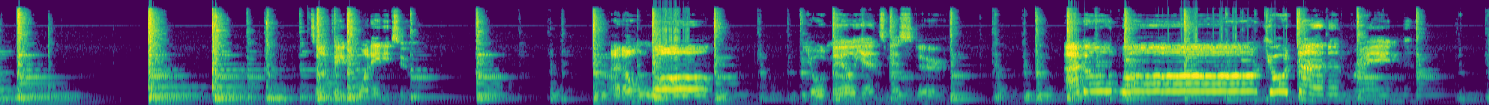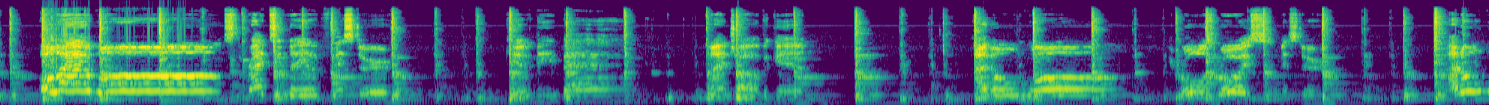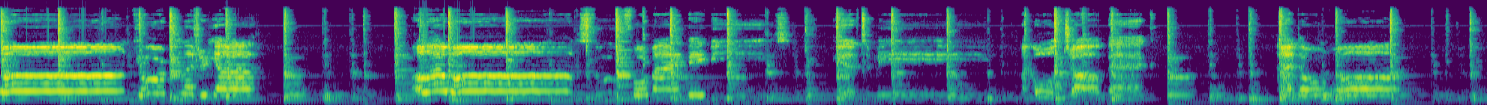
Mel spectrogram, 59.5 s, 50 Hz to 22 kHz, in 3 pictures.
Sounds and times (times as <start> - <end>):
Music: 0.0 - 59.5
Male singing: 4.1 - 5.6, 8.1 - 9.8, 10.7 - 12.9, 14.2 - 19.0, 20.4 - 25.4, 26.6 - 28.5, 29.3 - 30.9, 32.8 - 37.8, 39.1 - 43.3, 45.1 - 55.3, 56.7 - 58.6.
